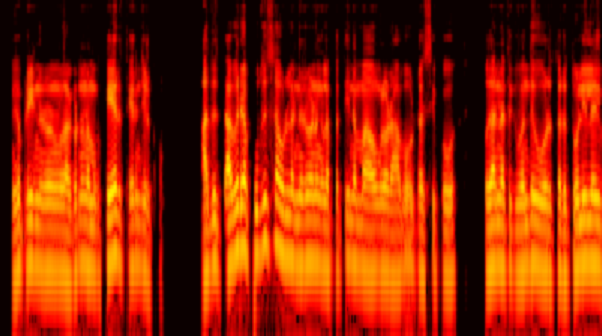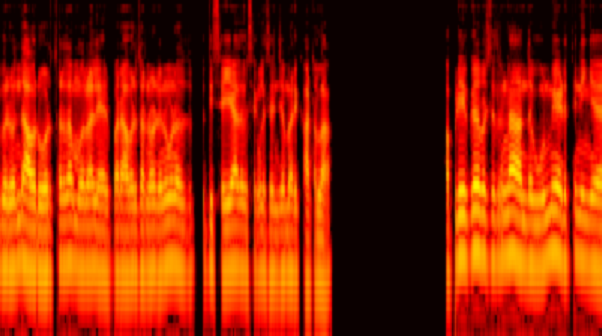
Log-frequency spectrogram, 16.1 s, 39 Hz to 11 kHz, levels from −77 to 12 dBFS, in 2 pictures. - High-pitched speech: No, low, 125 Hz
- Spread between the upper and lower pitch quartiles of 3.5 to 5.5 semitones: No, narrow, 2.5 semitones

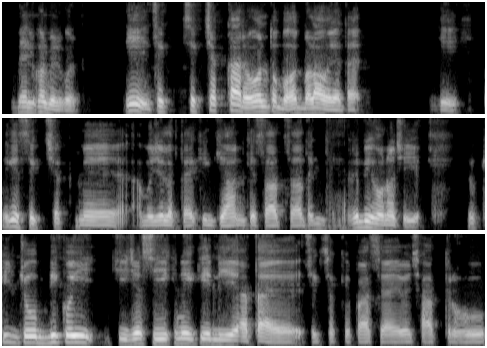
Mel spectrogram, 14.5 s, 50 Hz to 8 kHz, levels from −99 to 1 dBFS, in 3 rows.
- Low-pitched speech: Yes, low, 125 Hz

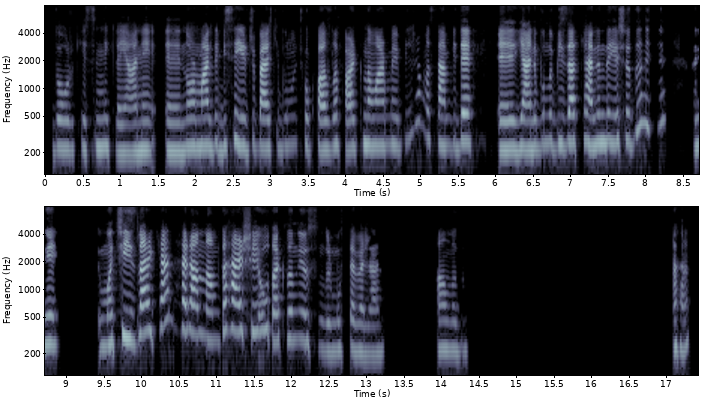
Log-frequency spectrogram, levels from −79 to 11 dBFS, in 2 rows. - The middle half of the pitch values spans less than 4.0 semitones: Yes, average, 3.6 semitones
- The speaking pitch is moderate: No, high, 240 Hz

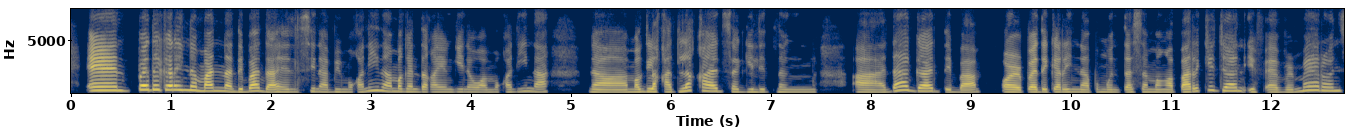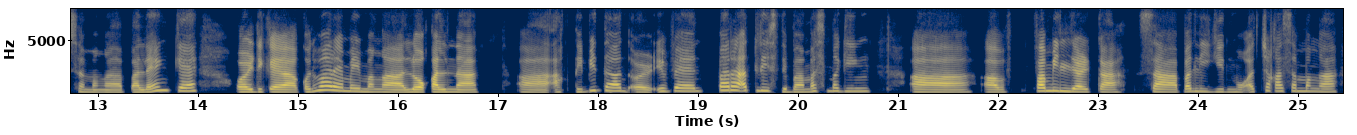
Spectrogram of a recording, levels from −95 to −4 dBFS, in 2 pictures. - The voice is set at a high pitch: Yes, high, 230 Hz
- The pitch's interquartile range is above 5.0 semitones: Yes, wide, 5.4 semitones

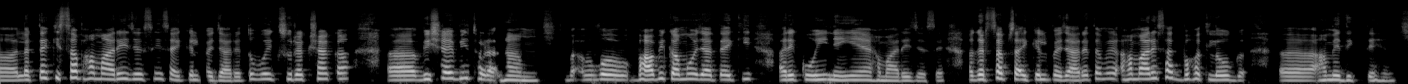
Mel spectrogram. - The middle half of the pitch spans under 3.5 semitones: No, average, 3.9 semitones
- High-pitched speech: Yes, high, 215 Hz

